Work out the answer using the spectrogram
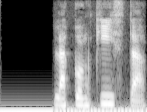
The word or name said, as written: conquista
